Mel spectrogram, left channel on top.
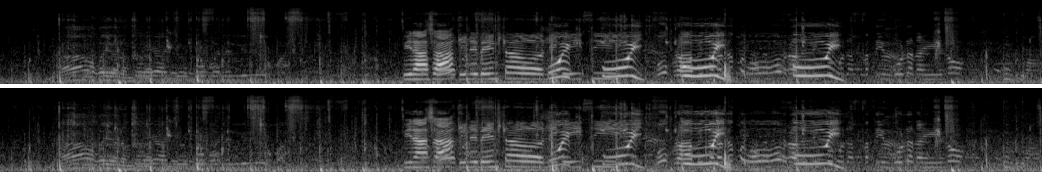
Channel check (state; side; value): normal; both; correlation 0.37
